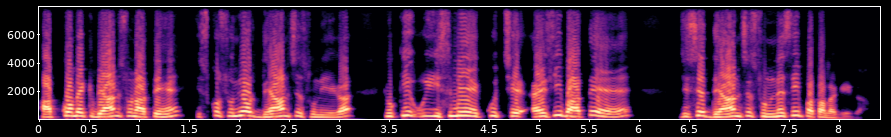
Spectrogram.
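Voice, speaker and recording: A man's voice: sits high, animated, normal speed, darkish tone, dry recording. A man commenting on a political clip, lecturing with rhetorical questions. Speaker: news commentator.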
